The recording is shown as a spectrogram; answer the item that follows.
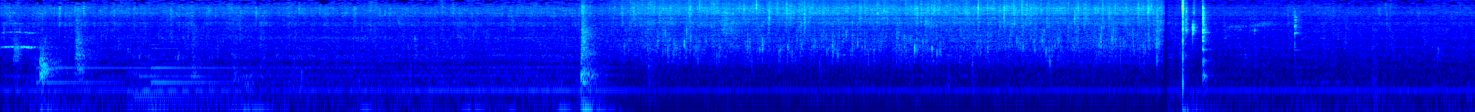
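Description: Background music for the first half, then a pot of water at a rolling boil with dumplings cooking in it, bubbling and crackling. A few sharp knocks come about twelve seconds in.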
